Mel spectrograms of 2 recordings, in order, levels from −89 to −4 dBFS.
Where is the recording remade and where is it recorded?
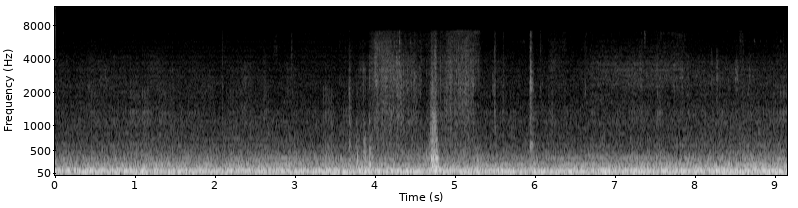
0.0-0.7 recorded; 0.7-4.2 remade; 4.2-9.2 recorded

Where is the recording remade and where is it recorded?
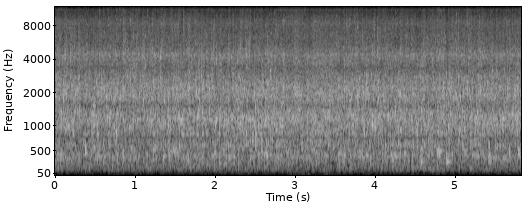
0.0-2.9 recorded; 2.9-3.5 remade; 3.5-5.8 recorded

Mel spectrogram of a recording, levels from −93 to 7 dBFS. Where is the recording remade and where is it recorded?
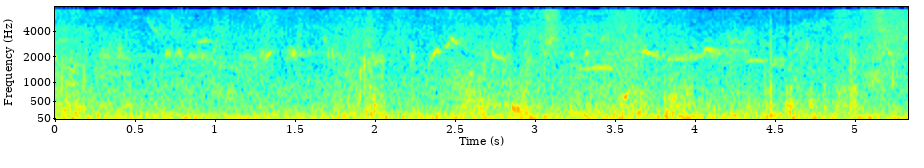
0.0-1.1 recorded; 1.1-2.4 remade; 2.4-5.3 recorded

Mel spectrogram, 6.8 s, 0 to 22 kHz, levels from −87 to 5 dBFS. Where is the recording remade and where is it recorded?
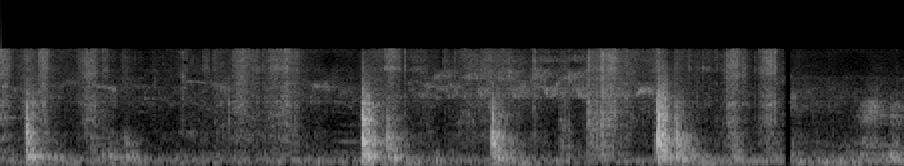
0.0-1.0 remade; 1.0-1.6 recorded; 1.6-6.8 remade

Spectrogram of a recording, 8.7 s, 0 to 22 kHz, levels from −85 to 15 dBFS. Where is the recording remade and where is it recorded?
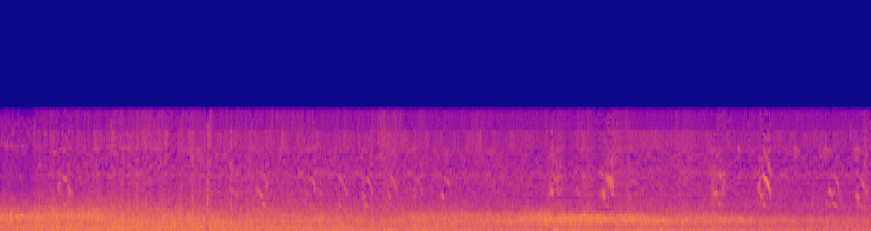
0.0-5.1 recorded; 5.1-7.3 remade; 7.3-8.7 recorded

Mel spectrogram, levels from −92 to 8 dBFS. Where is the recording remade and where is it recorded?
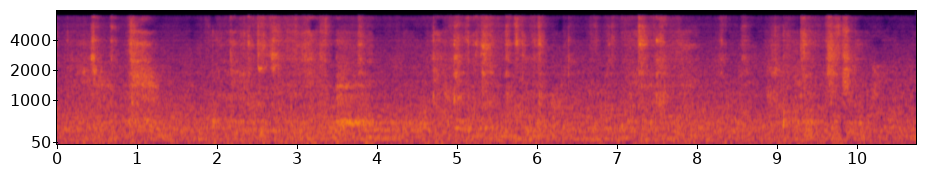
0.0-10.7 remade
